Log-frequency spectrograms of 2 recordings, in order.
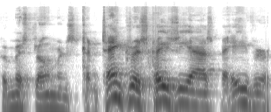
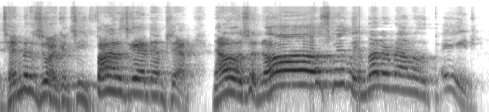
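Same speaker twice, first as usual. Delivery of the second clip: jittery excited yell; 10 semitones higher, 11 dB louder, faster than usual. Pretend. Caffeine jitter rant.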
